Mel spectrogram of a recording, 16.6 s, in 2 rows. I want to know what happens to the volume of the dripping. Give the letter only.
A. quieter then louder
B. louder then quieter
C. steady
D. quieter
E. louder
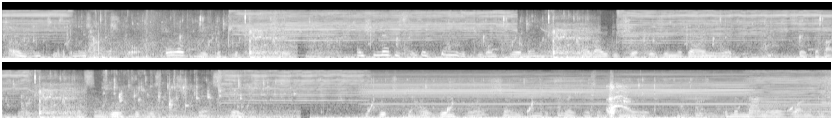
D.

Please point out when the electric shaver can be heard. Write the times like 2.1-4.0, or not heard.
0.0-16.5.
